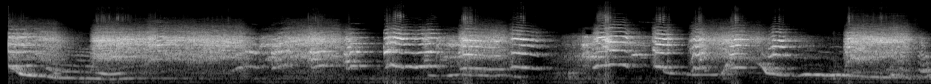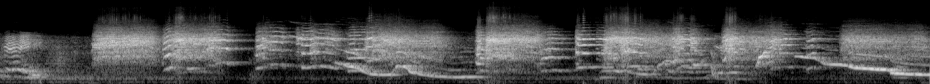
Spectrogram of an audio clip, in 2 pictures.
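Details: Three pet cockatoos (a Moluccan and a Goffin's) and a retriever dog scream together in harsh, raspy, drawn-out shrieks that often fall in pitch, set off when one bird looking out the window gave an alarm call.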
